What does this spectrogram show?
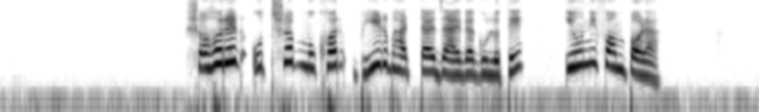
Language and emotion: Bengali, neutral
